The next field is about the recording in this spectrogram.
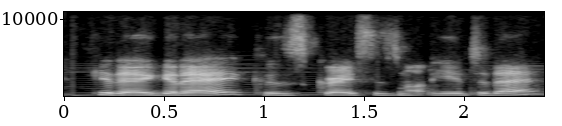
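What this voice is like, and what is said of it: Thick put-on Australian accent. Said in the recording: “I'm going to put on the real Aussie accent ... you got to like really thicken it up”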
